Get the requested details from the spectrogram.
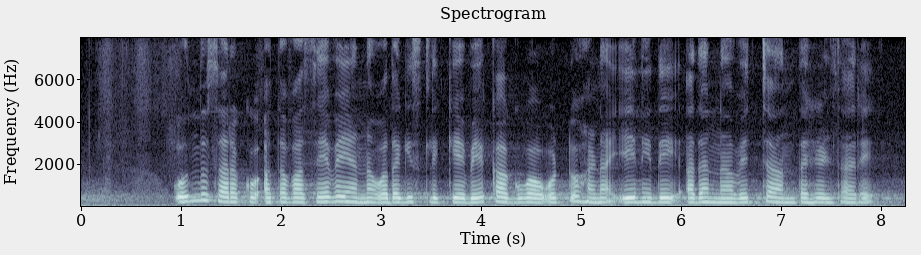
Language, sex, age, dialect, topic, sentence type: Kannada, female, 18-24, Coastal/Dakshin, banking, statement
